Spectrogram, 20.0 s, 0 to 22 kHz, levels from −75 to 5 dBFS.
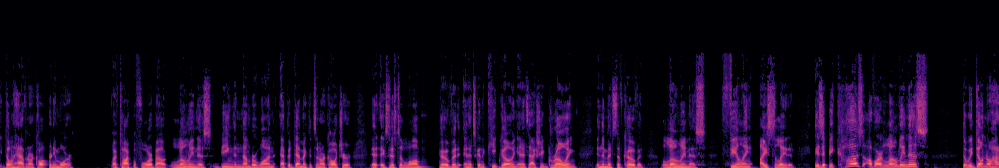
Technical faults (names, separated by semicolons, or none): burst of packet loss; long network dropout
